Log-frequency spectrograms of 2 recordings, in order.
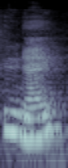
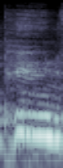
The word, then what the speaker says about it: Pune: operation based in india i'm reliably informed it's pronounced pune cool so i feel like an idiot somebody saying poon for a decade yeah so they kind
